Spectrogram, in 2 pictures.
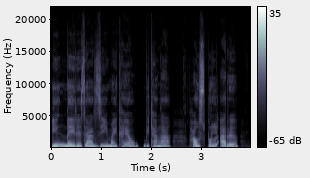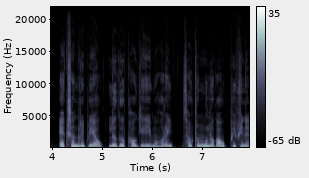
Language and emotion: Bodo, neutral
